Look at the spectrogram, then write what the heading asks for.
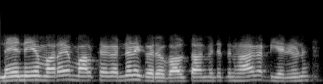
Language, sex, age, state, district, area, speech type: Dogri, male, 30-45, Jammu and Kashmir, Udhampur, rural, conversation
